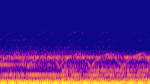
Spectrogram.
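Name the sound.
ambulance siren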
